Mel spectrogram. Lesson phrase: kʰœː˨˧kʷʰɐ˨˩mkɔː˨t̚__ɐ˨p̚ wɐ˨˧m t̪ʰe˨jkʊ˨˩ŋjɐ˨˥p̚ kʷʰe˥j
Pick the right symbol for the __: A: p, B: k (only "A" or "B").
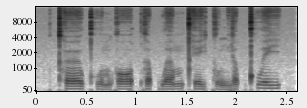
B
